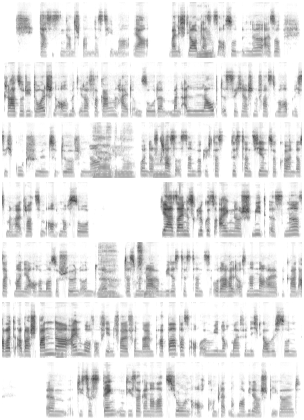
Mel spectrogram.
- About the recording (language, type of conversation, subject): German, podcast, Welche Gewohnheit hat dein Leben am meisten verändert?
- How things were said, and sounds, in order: stressed: "erlaubt"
